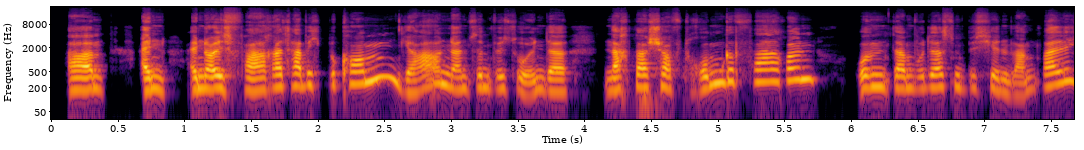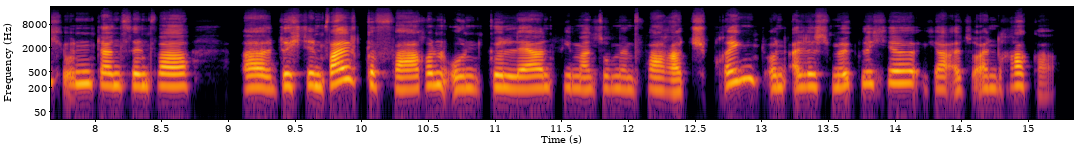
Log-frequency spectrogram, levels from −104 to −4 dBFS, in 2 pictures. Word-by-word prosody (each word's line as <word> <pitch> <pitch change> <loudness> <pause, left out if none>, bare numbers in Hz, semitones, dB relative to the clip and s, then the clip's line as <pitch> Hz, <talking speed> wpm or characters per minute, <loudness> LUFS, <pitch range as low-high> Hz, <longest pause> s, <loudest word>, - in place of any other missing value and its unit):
Ähm, 175 +1 +6 0.3
ein 170 +1 +4 0.2
ein 175 - +2
neues 190 0 +7
Fahrrad 200 +4 +3
habe 220 +1 +5
ich 230 0 -8
bekommen, 250 +6 +2 0.2
ja, - - +1
und 240 - 0
dann 185 -1 0
sind 200 -1 -6
wir 190 - -3
so 140 - -4
in 160 +7 -6
der 160 -2 +2 0.3
Nachbarschaft 195 +1 +2
rumgefahren 285 - +1 0.3
und 210 +1 -2
dann 195 0 +1
wurde 190 +2 -5
das 215 +1 -2
'n 210 - -8
bisschen 190 -5 -6
langweilig 225 - 0
und 255 0 -3
dann 230 0 +3
sind 220 0 -2
wir, 220 0 +4 0.4
äh, 200 0 +2
durch 220 +3 -1
den 225 -2 -1
Wald 305 +6 +7
gefahren 230 0 0
und 195 -1 -7
gelernt, 195 -1 +1
wie 205 - -11
man 185 -1 -5
so 195 - -14
mit'm 185 -2 -11
Fahrrad 160 -4 -1
springt 300 +6 -2
und 205 +1 -6
alles 220 +1 -3
Mögliche, 255 +5 -2
ja, 185 0 -5
also, 170 - -9
ein 195 -1 -6
Racker. 230 +4 -4
205 Hz, 190 wpm, -26 LUFS, 185-235 Hz, 0.4 s, neues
